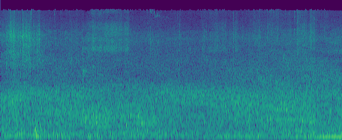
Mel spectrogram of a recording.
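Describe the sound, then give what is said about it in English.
Loud road traffic rolls past on a street at night in a continuous rumbling roar, cars passing one after another with no break and no voices, heard while walking to a store. “I'm just pausing for all the cars to go by.”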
